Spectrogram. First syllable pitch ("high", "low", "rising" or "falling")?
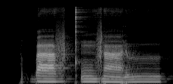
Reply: low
